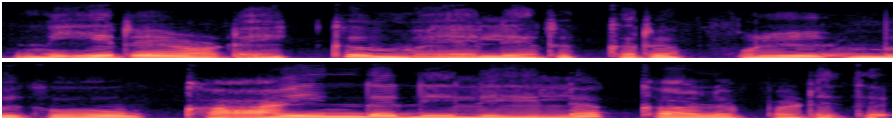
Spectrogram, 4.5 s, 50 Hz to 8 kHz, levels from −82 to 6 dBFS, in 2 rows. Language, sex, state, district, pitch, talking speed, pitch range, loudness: Tamil, female, Tamil Nadu, Nilgiris, 220 Hz, 105 wpm, 210-245 Hz, -14 LUFS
